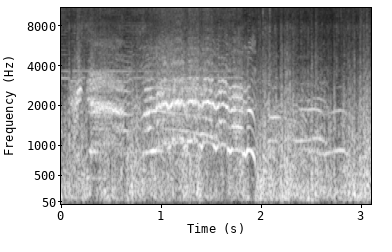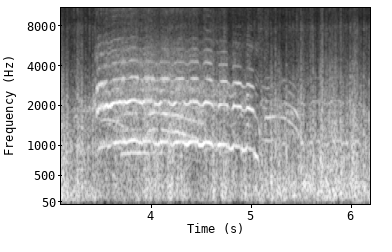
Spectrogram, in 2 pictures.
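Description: Two long, high, wavering cries, the first about a second in and the second near the middle, over the steady noise of motorcycles and a horse cart racing alongside, with wind on the microphone.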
